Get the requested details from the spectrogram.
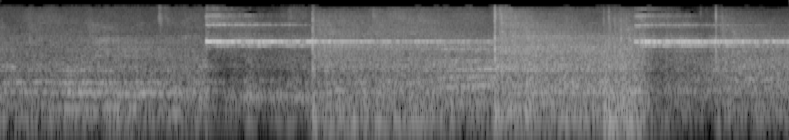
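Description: A referee's whistle blows shrilly twice.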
